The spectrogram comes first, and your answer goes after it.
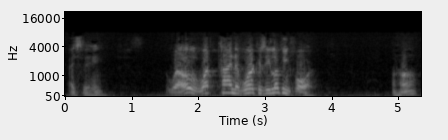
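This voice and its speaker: A man's voice: medium pitch, big pitch swings, slow pace, a bit bright, slightly rough, heavily acted. An actor playing a flustered, good-natured suburban father in a 1950s radio sitcom, hesitant and stalling with fillers, heard on a dull lo-fi old radio recording.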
